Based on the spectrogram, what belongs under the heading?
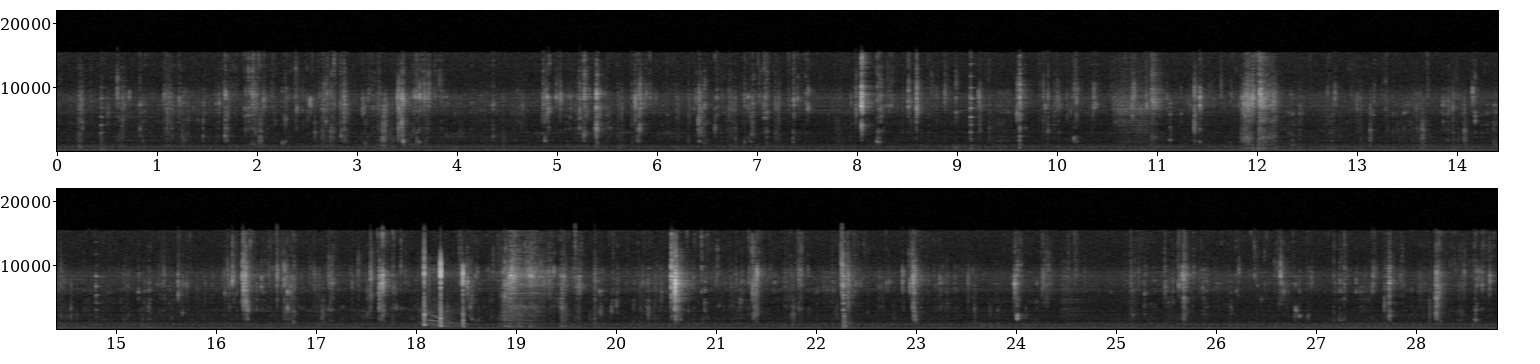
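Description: A person chewing and eating with the fingers, close to the microphone: soft, irregular mouth clicks and smacks, a few sharper ones, over a steady low hum.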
